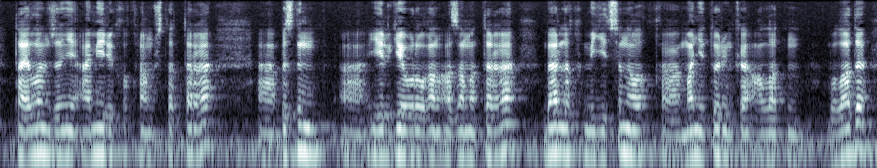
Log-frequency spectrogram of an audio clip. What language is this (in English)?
Kazakh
